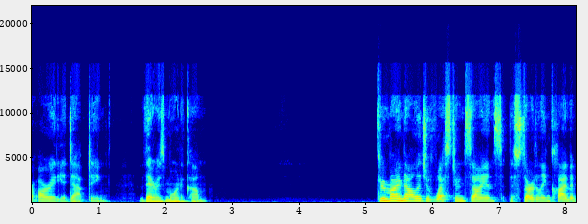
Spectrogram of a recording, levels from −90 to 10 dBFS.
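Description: Short concealed packet loss, 0.39 to 0.43 s: about 20 ms of audio never arrived in time, so the receiver extended the preceding sound and then blended back into the real signal. It is heard as a brief smear. Within it, from 0.41 to 0.43 s, a lost packet was rebuilt from error correction: the following packet carried a low-bitrate copy of the missing 20 ms, which the decoder played instead of leaving a gap, so that frame comes out rougher and noisier.

Short concealed packet loss occurs twice in a row at 1.41 to 1.45 s and 1.45 to 1.48 s, each patching a 20 ms hole with continued sound.

Repeated packet loss (robotic sound) runs from 2.60 to 2.85 s, just after "is more to". Five separate gaps totalling 140 ms, the longest 50 ms, were each concealed before the next began, covering 58% of the stretch. The result is choppy, robotic sound with pieces missing.

Short concealed packet loss returns at 7.33 to 7.37 s. 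Inside it, from 7.35 to 7.37 s, one lost packet was again rebuilt from error correction, giving another 20 ms of rougher, noisier audio instead of a gap.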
